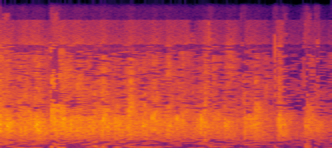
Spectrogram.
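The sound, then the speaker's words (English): A church audience claps steadily and loudly for a few seconds, giving the Lord a hand clap of praise, a dense wash of many overlapping hand claps with no voices rising above it. “Give the Lord another hand clap of praise in this place.”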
